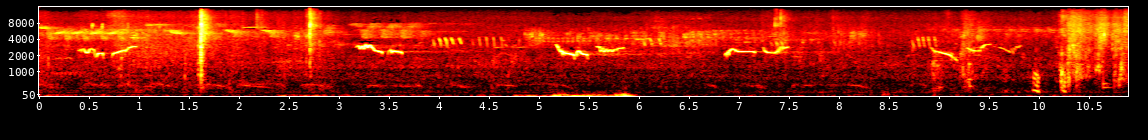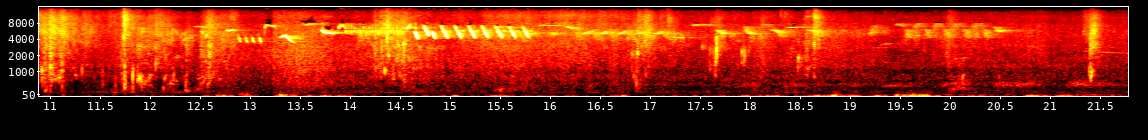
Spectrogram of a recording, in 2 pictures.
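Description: Small birds chirping and trilling, with bursts of rustling and a couple of low thumps from handling.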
